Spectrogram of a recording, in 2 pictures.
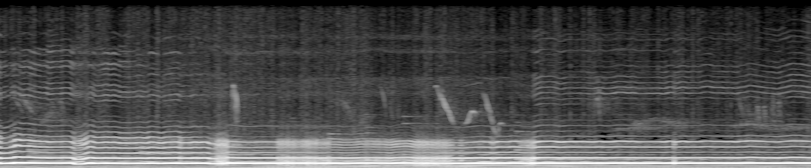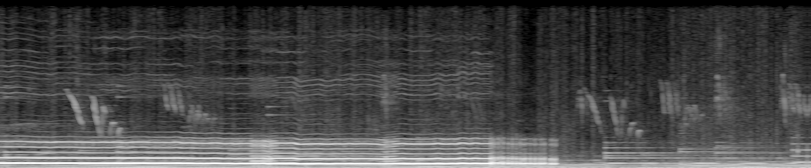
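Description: A person holding one long, steady hummed or voiced tone from the throat for about thirteen seconds, then stopping: the sustained throat sound of a pranayama breathing exercise. Soft background music runs underneath and continues after the tone ends.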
